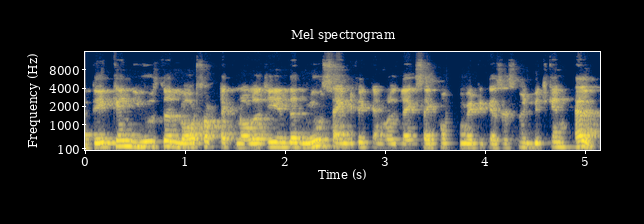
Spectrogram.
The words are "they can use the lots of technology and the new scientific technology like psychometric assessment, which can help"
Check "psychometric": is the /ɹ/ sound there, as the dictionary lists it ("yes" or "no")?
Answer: no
